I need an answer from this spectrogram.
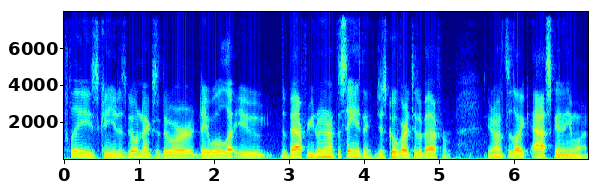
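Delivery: ordinary delivery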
